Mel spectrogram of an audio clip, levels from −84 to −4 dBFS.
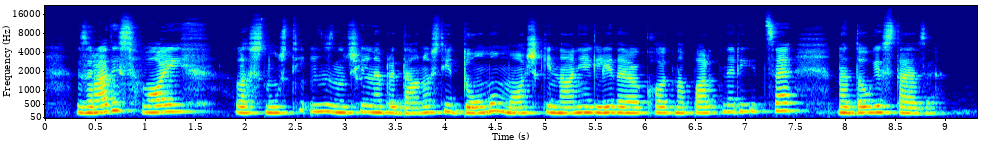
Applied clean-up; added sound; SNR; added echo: none; none; none; none.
